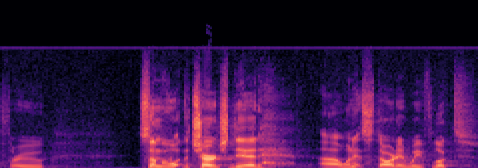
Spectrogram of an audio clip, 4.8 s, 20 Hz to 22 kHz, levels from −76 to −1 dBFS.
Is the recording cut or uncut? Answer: uncut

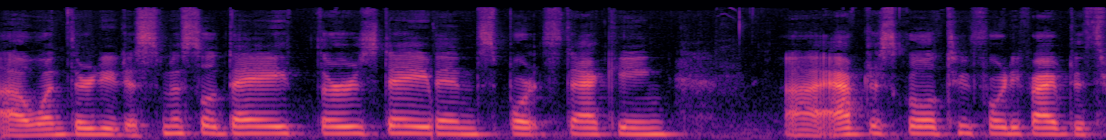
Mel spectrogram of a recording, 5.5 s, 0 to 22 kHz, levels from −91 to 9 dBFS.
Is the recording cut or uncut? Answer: cut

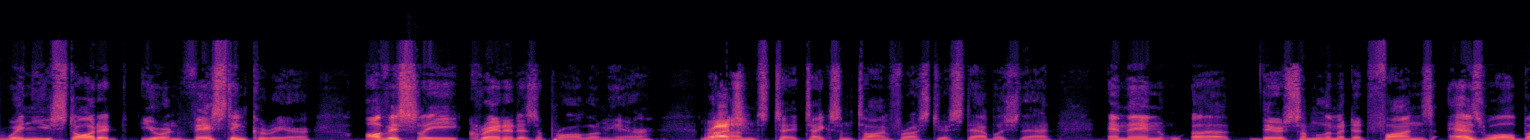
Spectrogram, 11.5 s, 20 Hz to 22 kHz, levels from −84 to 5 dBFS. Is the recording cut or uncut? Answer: uncut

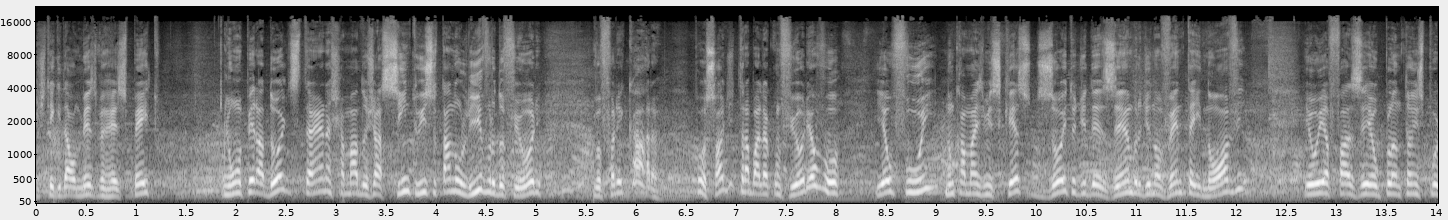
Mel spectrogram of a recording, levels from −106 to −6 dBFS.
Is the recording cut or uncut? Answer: cut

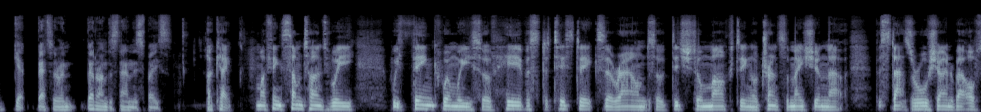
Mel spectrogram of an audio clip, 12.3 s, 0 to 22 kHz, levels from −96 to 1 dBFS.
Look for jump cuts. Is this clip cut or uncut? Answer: cut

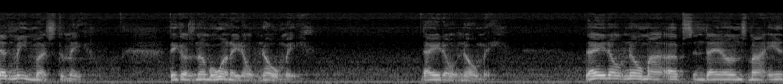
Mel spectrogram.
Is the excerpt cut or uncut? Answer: uncut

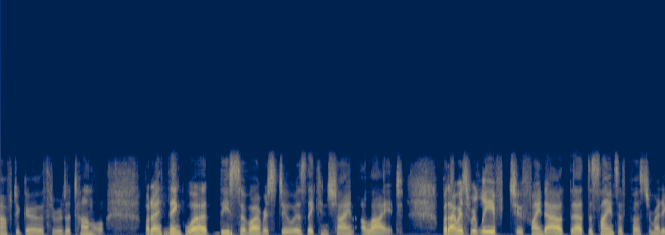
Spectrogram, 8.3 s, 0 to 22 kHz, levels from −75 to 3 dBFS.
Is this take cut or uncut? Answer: uncut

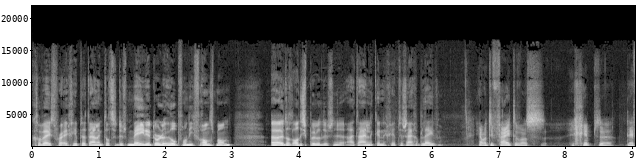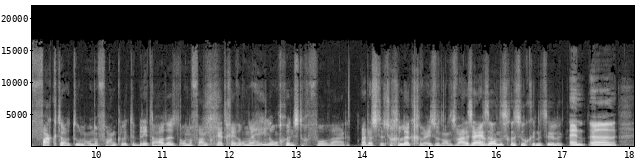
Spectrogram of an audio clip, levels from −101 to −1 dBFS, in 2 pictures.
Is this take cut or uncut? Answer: cut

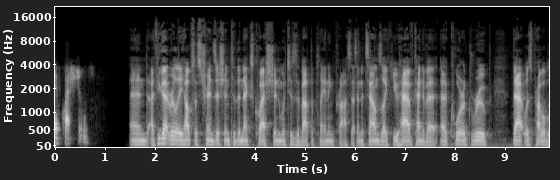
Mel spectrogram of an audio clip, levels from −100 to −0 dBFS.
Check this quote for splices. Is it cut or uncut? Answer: cut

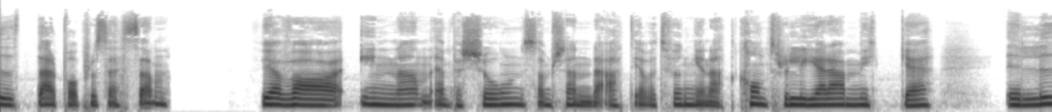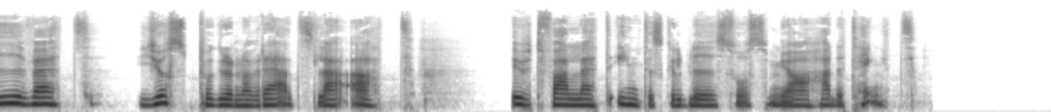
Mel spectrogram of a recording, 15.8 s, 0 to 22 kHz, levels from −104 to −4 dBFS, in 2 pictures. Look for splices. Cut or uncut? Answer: cut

